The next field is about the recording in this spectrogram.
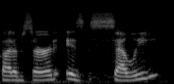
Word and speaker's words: Cely: And it's spelled, her name is spelled C-E-L-Y, Selly.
